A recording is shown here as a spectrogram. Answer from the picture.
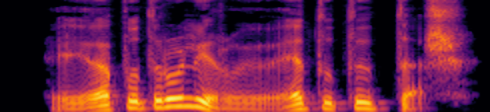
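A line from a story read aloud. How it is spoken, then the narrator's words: Calm. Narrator (Russian): наконец спокойно говорит он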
